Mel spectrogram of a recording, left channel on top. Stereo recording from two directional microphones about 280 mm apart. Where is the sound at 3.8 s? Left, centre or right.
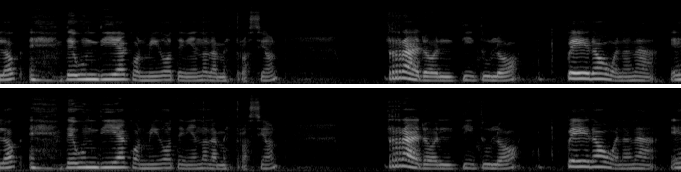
Centre.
